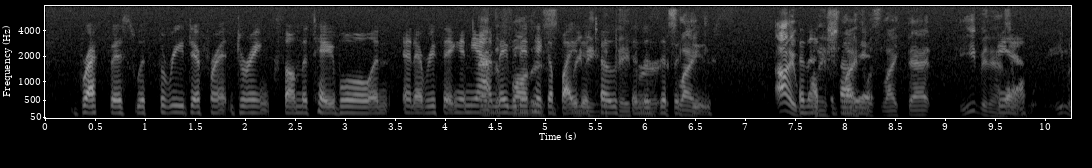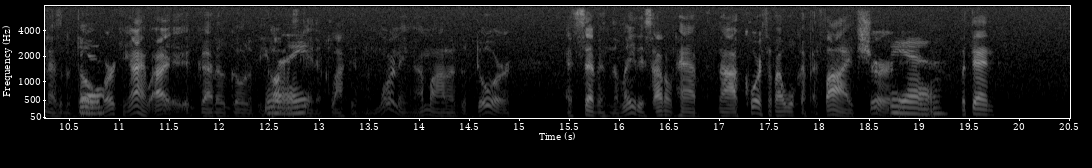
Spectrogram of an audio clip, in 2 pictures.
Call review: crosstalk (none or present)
present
